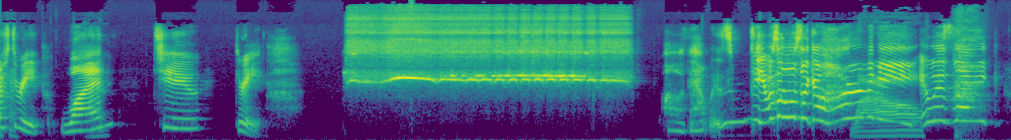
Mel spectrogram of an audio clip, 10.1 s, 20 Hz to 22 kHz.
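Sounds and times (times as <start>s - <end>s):
speech: 0.0s - 3.8s, 6.6s - 10.0s
two plastic toy whistles blown together: 3.4s - 6.4s.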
